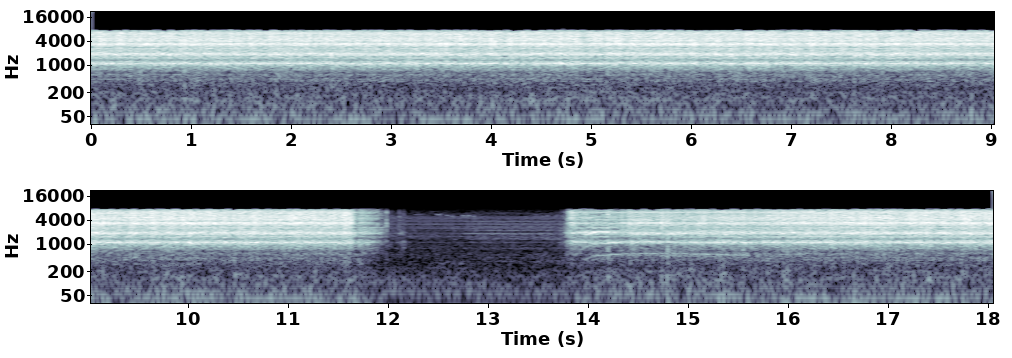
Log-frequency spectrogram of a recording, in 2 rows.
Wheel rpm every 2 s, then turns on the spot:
160, 160, 160, 160, 160, 150, 10, 130, 160.
none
